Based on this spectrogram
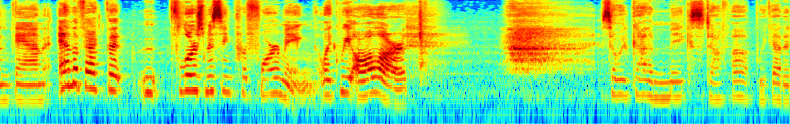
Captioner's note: sigh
